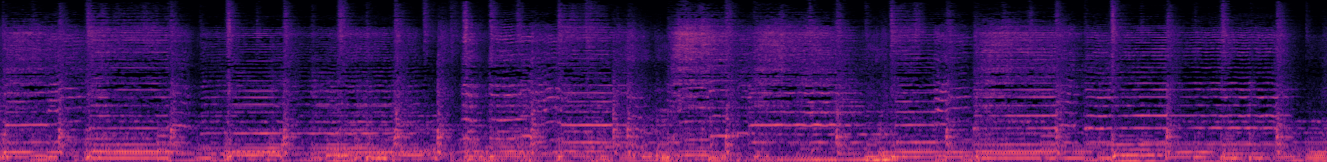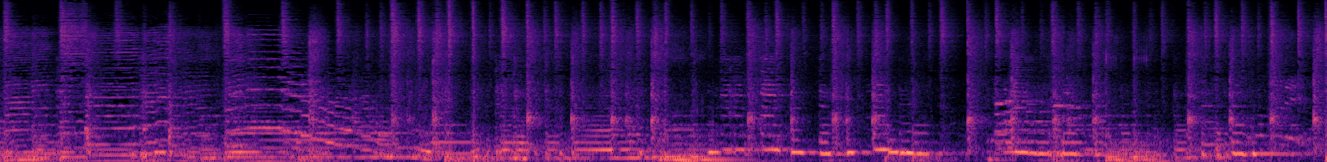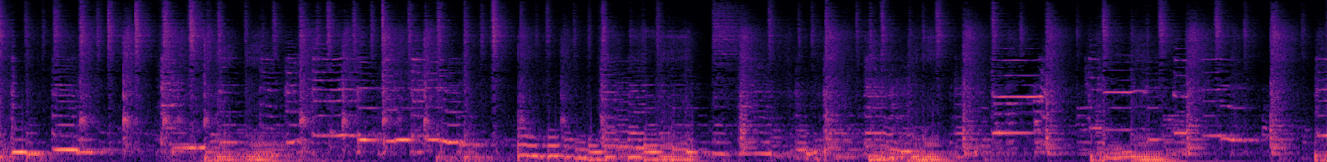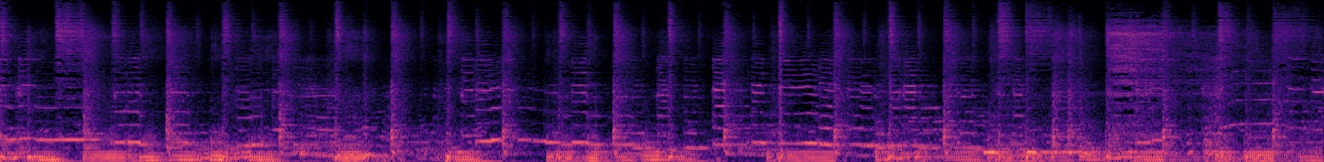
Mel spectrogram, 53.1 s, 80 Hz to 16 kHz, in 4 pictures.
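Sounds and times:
saxophone melody: 0.0 - 17.3, 23.2 - 25.7, 28.2 - 35.6, 39.7 - 43.7, 44.4 - 53.0
drum kit: 0.0 - 53.0
electric guitar: 0.0 - 53.0.

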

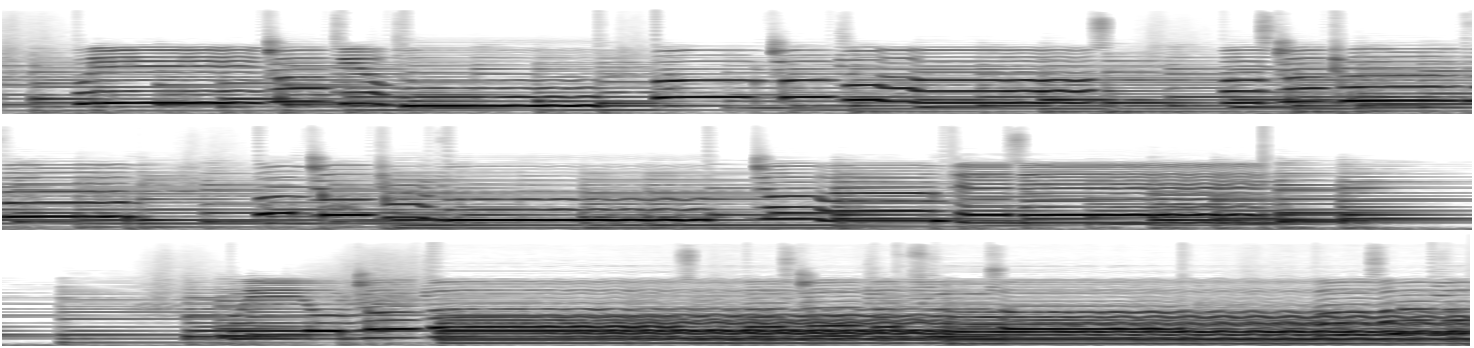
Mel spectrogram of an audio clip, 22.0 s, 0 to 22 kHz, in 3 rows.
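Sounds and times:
synthesized piano: 0.0 - 22.0
synthesized alto melody: 0.1 - 22.0
sustained choir chords: 16.5 - 22.0.

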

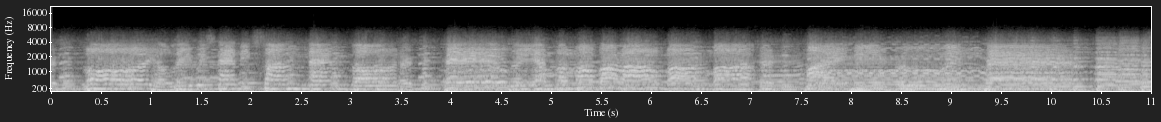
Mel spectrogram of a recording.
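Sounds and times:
male vocal quartet singing in harmony: 0.0 - 10.7.

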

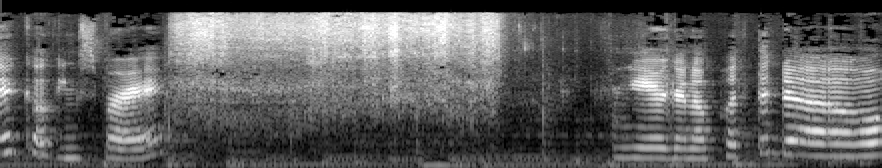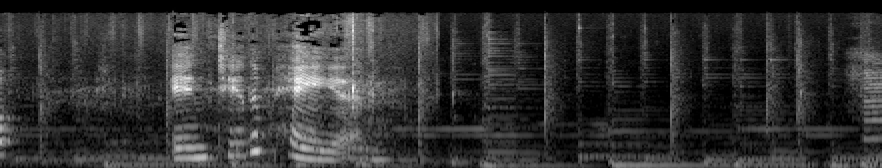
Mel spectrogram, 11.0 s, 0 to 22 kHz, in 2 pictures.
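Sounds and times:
background music: 0.0 - 11.0
aerosol spray hissing: 1.1 - 3.3.

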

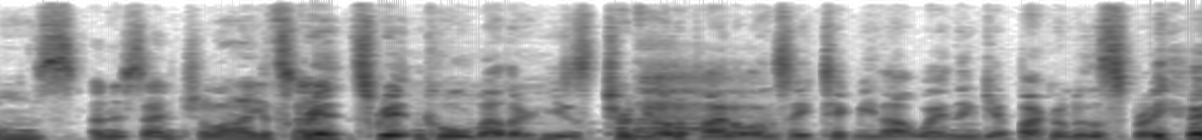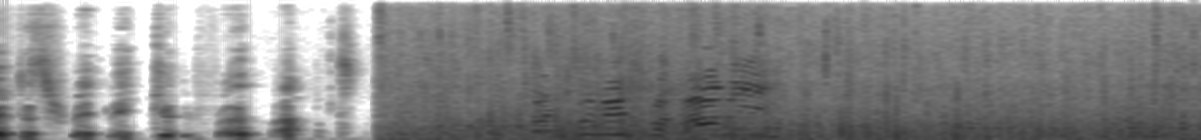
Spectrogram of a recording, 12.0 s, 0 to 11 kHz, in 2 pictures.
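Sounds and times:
heavy rain on a boat: 8.0 - 12.0.

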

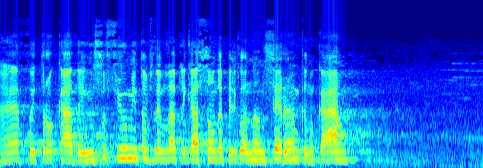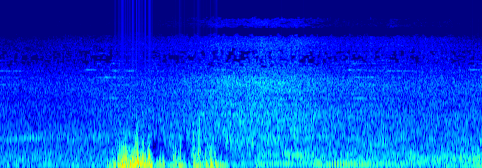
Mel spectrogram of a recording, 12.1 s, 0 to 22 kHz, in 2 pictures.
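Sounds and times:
wind buffeting microphone: 7.3 - 9.2.

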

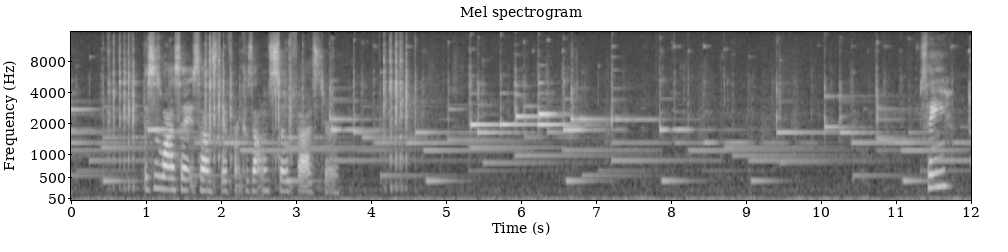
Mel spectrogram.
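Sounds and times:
music box playing slow tune: 0.0 - 12.0.

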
